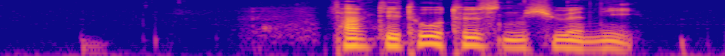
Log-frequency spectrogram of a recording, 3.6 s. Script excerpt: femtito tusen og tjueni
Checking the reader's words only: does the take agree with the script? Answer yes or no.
yes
